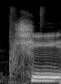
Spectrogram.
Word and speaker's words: Qi: I know it looks like Energy, but apparently Qi is the way that you pronounce QI, which is the wireless charging standard that works in most modern smartphones.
